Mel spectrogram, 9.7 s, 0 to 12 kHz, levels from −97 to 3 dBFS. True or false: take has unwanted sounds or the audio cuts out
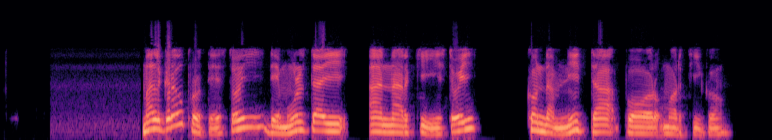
false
